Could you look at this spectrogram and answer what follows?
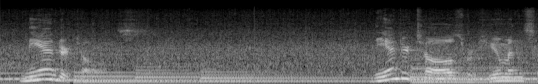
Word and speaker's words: Neanderthals: neanderthals neanderthals were humans like us but they were a distinct species called homo neanderthalensis the th is pronounced as ta both fossil and genetic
